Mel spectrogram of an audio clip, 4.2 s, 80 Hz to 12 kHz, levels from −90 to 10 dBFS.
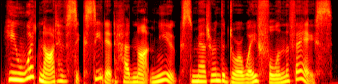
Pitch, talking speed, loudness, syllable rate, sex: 205 Hz, 240 wpm, -15 LUFS, 4.9 syllables/s, female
